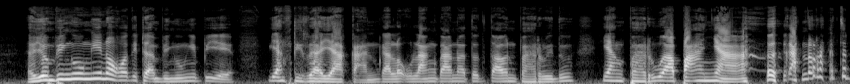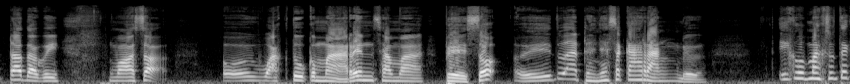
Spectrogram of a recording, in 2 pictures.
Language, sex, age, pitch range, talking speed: Indonesian, male, 20-39, 120-185 Hz, 115 wpm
